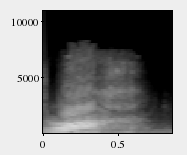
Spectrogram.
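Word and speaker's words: rah (רע): There is an here, and an alien in Greek is not pronounced. So this is pronounced rah.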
